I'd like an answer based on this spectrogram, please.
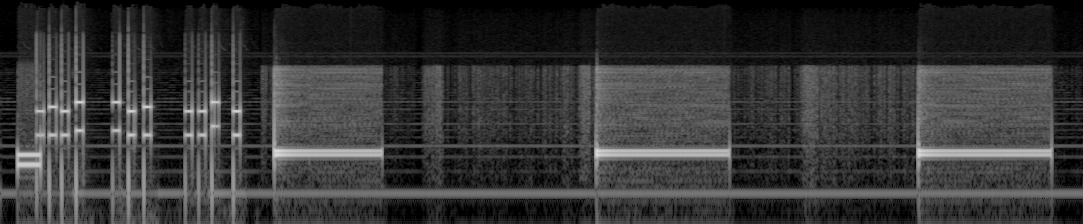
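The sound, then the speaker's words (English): A telephone is dialed with keypad touch tones, a rapid string of beeps in three short groups. Three long, steady tones follow, evenly spaced with pauses between them, loud and clear with no voices. “All right, let's dial her back.”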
